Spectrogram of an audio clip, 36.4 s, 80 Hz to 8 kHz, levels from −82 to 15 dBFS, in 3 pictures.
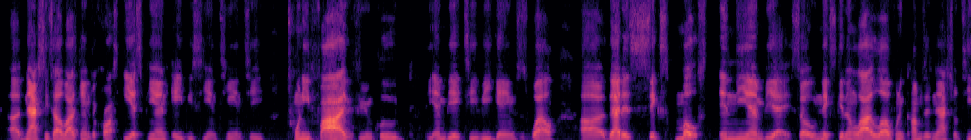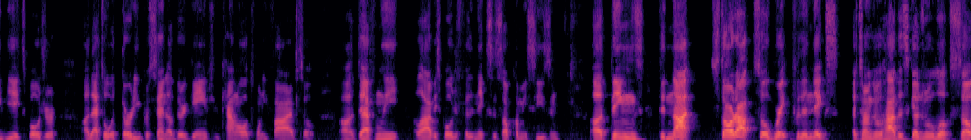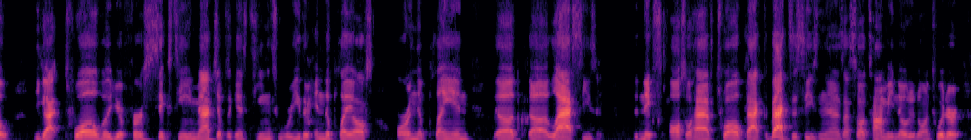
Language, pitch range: English, 90-120 Hz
